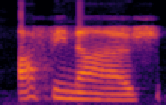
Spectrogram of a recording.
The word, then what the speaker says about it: affinage: A-F-F-I-N-E-U-R? – Yep, affineur practices affinage, which rhymes with massage,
